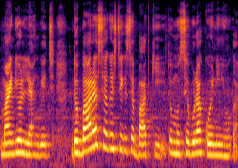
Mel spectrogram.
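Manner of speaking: ordinary delivery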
